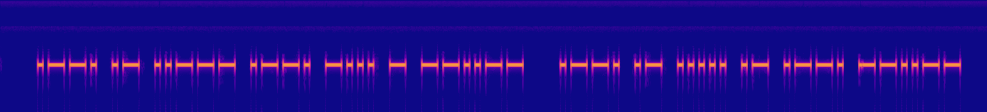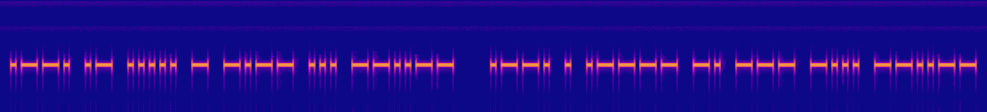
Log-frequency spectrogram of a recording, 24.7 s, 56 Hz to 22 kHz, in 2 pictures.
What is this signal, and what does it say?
Morse code, heard as a keyed tone, about 18 wpm, 700 Hz. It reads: PA2PBT, PA5AP, PA5TYS, PE1NOB,
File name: PI4AA Uitzending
